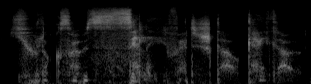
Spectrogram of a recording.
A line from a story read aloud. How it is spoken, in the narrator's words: she whispered in my ear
